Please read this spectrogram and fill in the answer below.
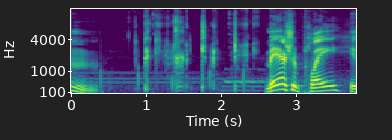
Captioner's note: imitates creaking muscle noises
